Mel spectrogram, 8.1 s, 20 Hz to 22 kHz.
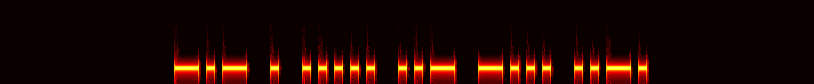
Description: Morse code, heard as a keyed tone, about 15 wpm, 700 Hz. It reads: KE5UBF
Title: USA Call Signs - 6 Characters - Repeated 2x - 15wpm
